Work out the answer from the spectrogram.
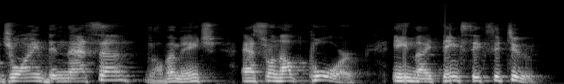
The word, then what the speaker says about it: Corps: Armstrong joined the NASA, novamente, Astronaut Corps, in 1962. Como eu errei na pronúncia, falei Corps, não, eu acertei.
